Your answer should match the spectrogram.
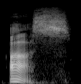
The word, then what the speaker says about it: has: so his conjugation starts with ah and it's pronounced ass spelled h a s as usual it ends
